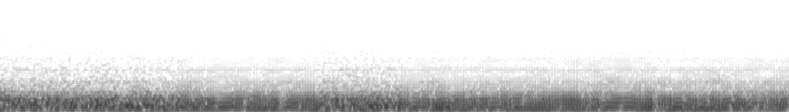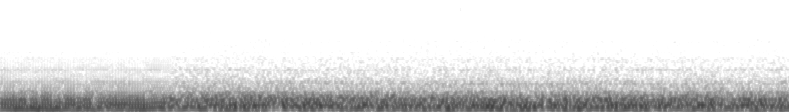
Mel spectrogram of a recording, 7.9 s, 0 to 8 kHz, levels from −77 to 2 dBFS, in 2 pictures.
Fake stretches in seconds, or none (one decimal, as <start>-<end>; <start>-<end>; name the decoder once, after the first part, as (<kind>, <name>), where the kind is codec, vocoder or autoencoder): 0.9-1.6 (vocoder, WaveNeXt); 2.0-4.8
